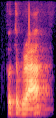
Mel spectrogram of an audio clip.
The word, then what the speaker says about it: photograph: differences in pronunciation between photograph photographer the stress the stress what is the stress in the first word photograph i think in the first syllable and where it is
